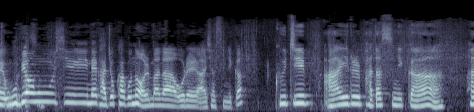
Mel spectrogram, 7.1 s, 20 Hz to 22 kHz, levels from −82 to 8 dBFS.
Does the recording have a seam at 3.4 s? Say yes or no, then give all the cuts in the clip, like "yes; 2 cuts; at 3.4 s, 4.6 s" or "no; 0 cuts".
yes; 1 cut; at 3.4 s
